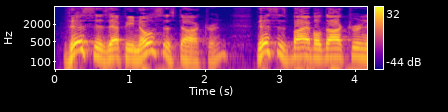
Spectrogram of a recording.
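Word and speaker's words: epignosis: And that is epinosis. E-P-I-G-N long O-S-I-S.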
